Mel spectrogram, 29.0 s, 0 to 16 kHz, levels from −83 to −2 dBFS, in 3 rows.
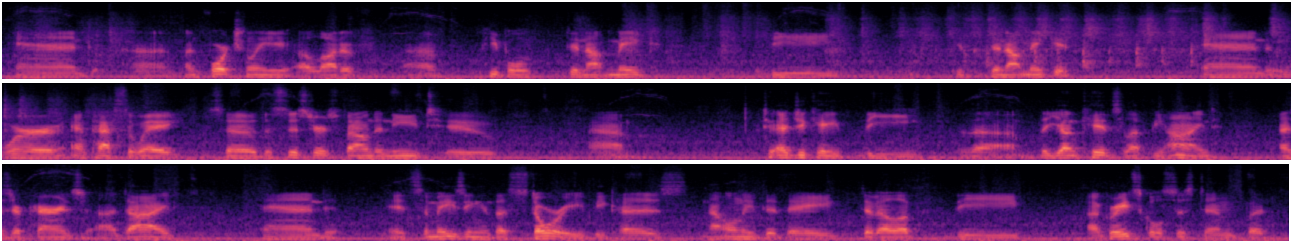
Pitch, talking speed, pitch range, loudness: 115 Hz, 125 wpm, 100-125 Hz, -30 LUFS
